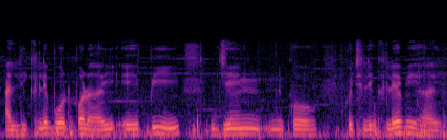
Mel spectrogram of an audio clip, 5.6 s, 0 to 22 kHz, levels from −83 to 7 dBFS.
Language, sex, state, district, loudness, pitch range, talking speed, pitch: Bajjika, male, Bihar, Vaishali, -27 LUFS, 110-125 Hz, 120 wpm, 115 Hz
